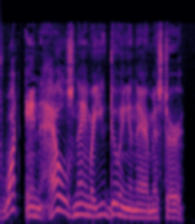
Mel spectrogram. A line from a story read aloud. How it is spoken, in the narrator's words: Out loud, he barked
